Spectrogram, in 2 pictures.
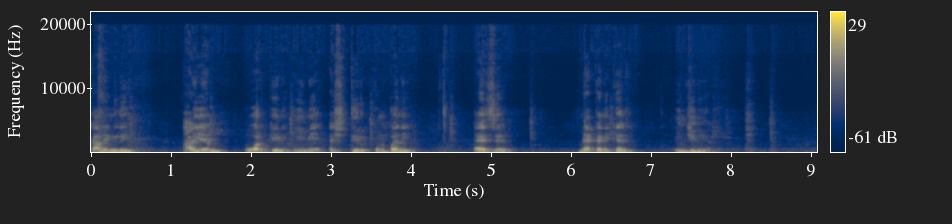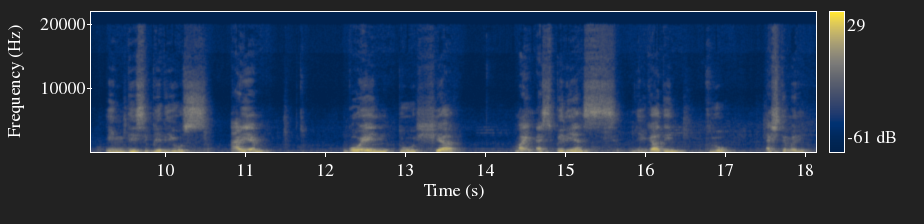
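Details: Adult male mechanical engineer from West Bengal, India, with severe stammering since childhood, speaking after 4 weeks of fluency training; repetitions and long pauses heard; stuttering.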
